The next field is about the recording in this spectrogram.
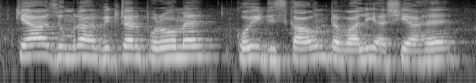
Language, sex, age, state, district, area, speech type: Urdu, male, 18-30, Bihar, Purnia, rural, read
